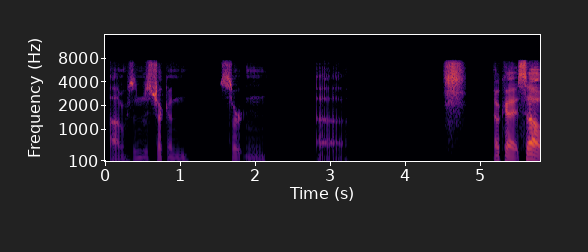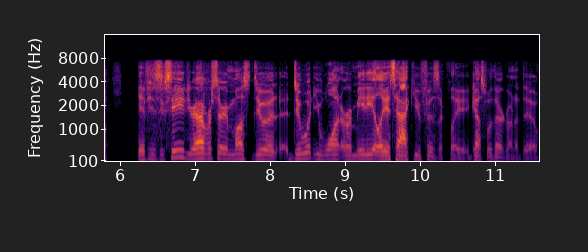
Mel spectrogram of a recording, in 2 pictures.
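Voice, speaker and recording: A man working as game master in an online tabletop roleplaying session, thinking aloud in halting phrases as he narrates and checks rules on a headset mic. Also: medium pitch, animated, a bit bright, dry recording, highs cut off. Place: online voice call. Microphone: gaming headset.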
